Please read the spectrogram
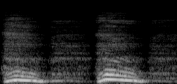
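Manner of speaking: loud heavy exhale shown as a demo; heavy panting breath. Shown as a demonstration. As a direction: act out the panicked breathing. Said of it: "I'm breathing like, like that".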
